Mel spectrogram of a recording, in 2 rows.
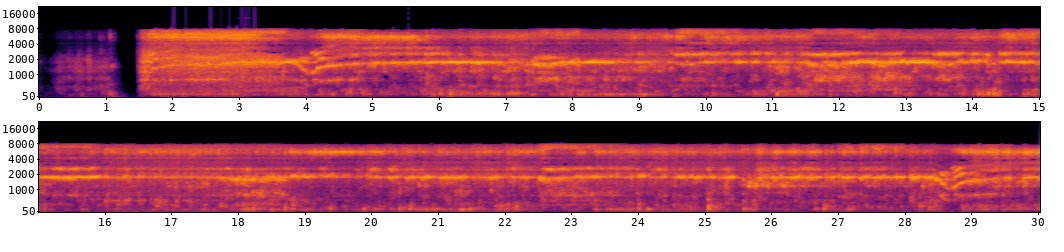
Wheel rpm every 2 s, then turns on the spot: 90, 200, 220, 230, 230, 230, 230, 230, 230, 230, 230, 230, 230, 220, 210.
none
